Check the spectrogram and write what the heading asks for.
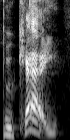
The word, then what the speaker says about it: Bucket: why did she want the name booket pronounced bouquet the reason is because it sounds more French it's got nothing to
